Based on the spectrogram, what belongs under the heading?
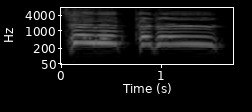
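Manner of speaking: high full-volume yell. Acted. Two skeletons silencing Cutter, yelling. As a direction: shout him down. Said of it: "Frank and Perry yelled".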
